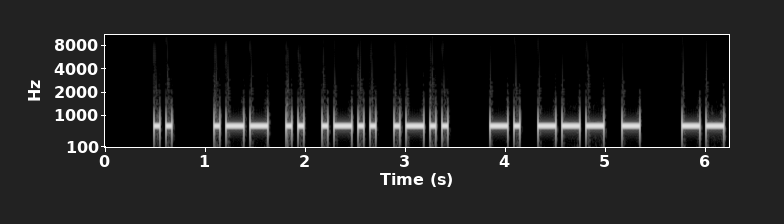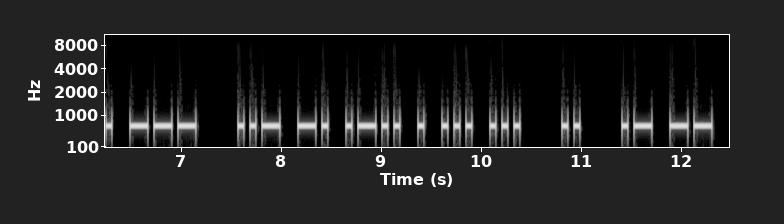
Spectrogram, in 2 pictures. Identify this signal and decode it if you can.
Morse code, heard as a keyed tone, about 21 wpm, 700 Hz. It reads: I WILL NOT GO UNLESS I AM
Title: Sentences from Top 1000 Words - Review Part 6 - 20wpm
